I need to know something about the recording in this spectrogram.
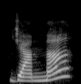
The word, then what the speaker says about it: llama: It is no longer, but any variation from the Y sound we use in yellow to the slight j, yeah, with that Y sound is acceptable, but don't give it the strong j, because Love. then you sound like Buenos Aires, yeah, and that's very regionally specific.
